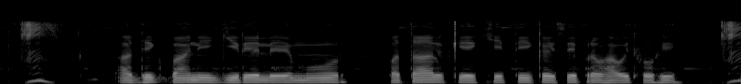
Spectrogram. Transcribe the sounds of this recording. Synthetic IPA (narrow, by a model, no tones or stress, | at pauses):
əd̪ʱɪkpaːniɡɪɾelemoːɾ | pət̪aːlkekʰeːt̪ikəɪsepɾəbʱaːʋɪt̪hoːɦiː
